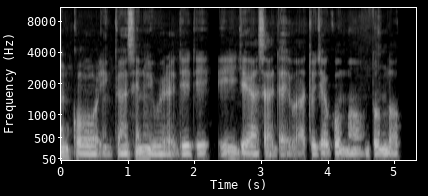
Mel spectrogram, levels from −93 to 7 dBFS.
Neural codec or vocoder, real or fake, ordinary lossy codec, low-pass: vocoder, 22.05 kHz, 80 mel bands, Vocos; fake; none; none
